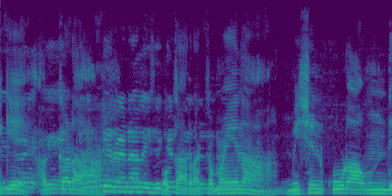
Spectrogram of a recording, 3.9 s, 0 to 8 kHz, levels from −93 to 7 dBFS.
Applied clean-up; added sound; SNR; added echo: none; none; none; none.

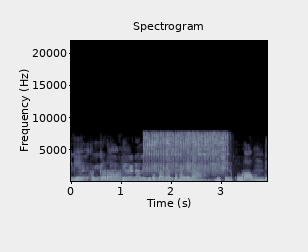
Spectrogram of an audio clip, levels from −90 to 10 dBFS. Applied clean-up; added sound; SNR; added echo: none; Ratchet, pawl / Percussion; 2 dB; none.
